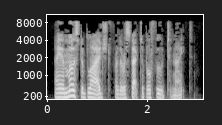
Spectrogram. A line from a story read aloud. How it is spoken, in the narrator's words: he said stiffly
